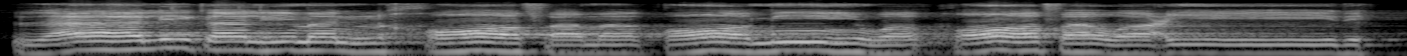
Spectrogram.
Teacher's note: وعید میں وقف کریں گے تو مد عارض وقفی ہوگا، دال میں قلقلہ ہوگا · یہاں پر نون ساکن کے بعد خا ہے حروف مستعلیہ حروف حلقی میں سے تو نون میں اظہار حقیقی ہوگا، خا حروف مستعلیہ میں سے پر پڑھیں گے اور الف مدہ ہے، ایک الف کے برابر کھینچیں گے، قاف بھی حروف مستعلیہ میں سے اور یہاں پر الف مدہ ہے، میم میں یا مدہ ہے اور خا حروف، یہاں پر بھی خا حروف مستعلیہ میں سے اور الف مدہ ہے۔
